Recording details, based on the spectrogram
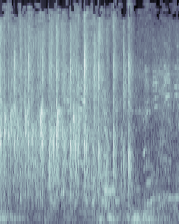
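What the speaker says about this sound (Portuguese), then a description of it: "Eu gostaria de uma salva de palmas." An audience at a speech claps together in a dense, close patter that thins out toward the end, with a few voices murmuring underneath.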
